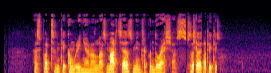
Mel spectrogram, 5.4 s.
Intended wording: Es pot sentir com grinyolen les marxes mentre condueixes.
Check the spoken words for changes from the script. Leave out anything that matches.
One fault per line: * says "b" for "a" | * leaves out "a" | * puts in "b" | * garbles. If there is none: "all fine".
* garbles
